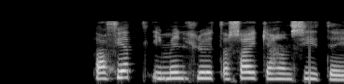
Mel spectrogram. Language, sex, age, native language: Icelandic, female, 11, Icelandic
